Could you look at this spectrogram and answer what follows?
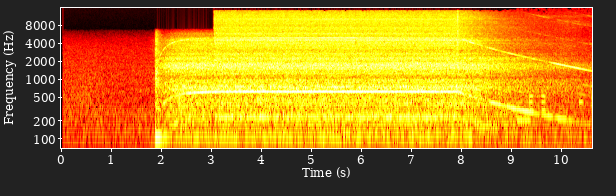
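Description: Cordless stick vacuum cleaner switched on about two seconds in. Its motor spins up quickly to a steady high whine and runs, then it is switched off and winds down, the whine falling away.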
